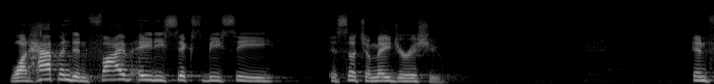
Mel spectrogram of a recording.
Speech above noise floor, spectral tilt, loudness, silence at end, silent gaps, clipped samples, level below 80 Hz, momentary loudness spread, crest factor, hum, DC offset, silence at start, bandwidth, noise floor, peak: 42 dB; -5 dB/octave; -30 LUFS; 0 s; none; under 0.1%; -82 dBFS; 14 LU; 22 dB; none; under 0.1%; 0.1 s; 14 kHz; -72 dBFS; -10 dBFS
